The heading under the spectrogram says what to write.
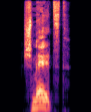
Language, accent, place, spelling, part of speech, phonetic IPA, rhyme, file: German, Germany, Berlin, schmelzt, verb, [ʃmɛlt͡st], -ɛlt͡st, De-schmelzt.ogg
- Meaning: inflection of schmelzen: 1. second-person plural present 2. plural imperative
